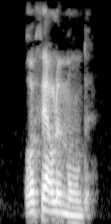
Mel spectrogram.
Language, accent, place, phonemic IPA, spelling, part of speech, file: French, France, Lyon, /ʁə.fɛʁ lə mɔ̃d/, refaire le monde, verb, LL-Q150 (fra)-refaire le monde.wav
- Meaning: to set the world to rights, to put the world to rights (to talk about improving the world)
